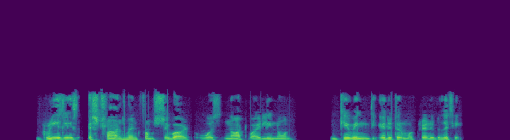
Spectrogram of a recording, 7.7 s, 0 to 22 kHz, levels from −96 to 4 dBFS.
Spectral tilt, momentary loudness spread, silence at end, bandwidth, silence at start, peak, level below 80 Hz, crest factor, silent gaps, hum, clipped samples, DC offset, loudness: -5.5 dB/octave; 10 LU; 0.8 s; 7.8 kHz; 0.55 s; -2 dBFS; -50 dBFS; 18 dB; 4.48-4.95 s; none; under 0.1%; under 0.1%; -20 LUFS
